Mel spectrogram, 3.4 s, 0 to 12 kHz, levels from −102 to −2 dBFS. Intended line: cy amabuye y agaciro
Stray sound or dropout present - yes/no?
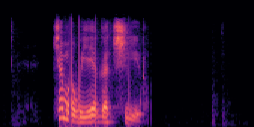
no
